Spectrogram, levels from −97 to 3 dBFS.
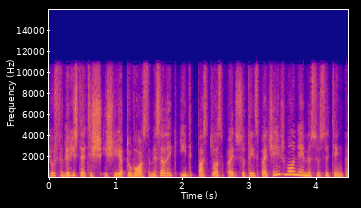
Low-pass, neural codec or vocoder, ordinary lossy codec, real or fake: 10.8 kHz; codec, 16 kHz in and 24 kHz out, 0.6 kbps, FocalCodec, streaming, 4096 codes; AAC, 48 kbps; fake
